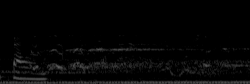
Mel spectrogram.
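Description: Bird calling in a video game: a short warbling call near the start, then a fainter sliding note, both quiet over a steady low hum.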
